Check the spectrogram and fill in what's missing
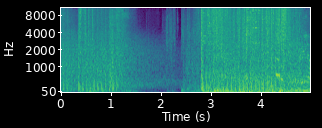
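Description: Rapid automatic gunfire in the video game Apex Legends, loud sustained bursts that cut out briefly to a near-silent gap before a fresh, heavier burst resumes and continues to the end.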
